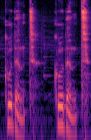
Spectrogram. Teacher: No pronuncias la O ni la L de esta palabra, pero sí le agregas un sonido como de E muy suave entre la D y la N para que se pueda pronunciar mejor.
